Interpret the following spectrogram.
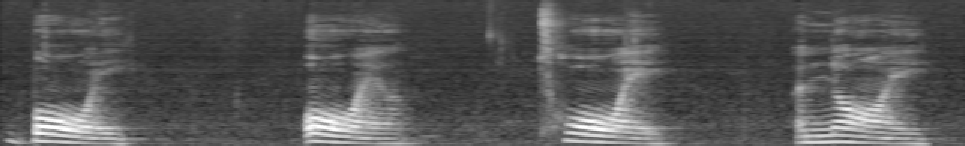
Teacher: So this diphthong is oi. The long O sound and the E sound is set together.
